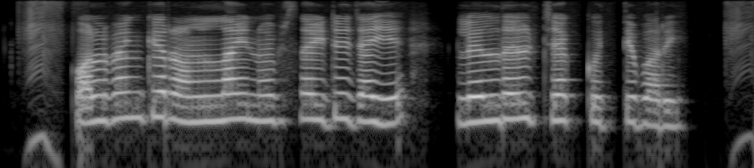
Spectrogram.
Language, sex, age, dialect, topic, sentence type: Bengali, female, 18-24, Jharkhandi, banking, statement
